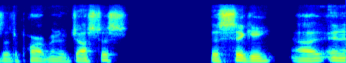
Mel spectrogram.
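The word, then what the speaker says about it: CIGIE: Department of Justice the Siggy and it's c-i-g-i-e it's pronounced Siggy but uh c-i-g-i-e uh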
